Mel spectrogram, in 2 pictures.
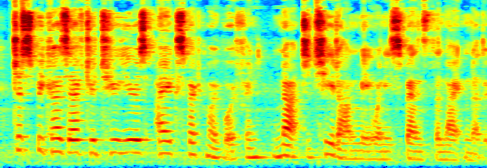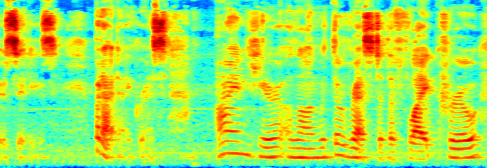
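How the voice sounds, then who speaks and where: A man's voice: fairly high pitch, a little mellow, a little hiss or hum. Bitter, sarcastic jilted flight attendant, acted by a man. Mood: wounded, wry. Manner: sarcastic, wounded, emphatic. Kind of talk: theatrical solo monologue as cabin announcement.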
